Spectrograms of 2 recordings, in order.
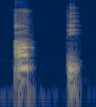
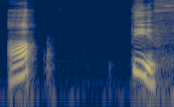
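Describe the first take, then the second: First: The word ends with a p sound. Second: The word ends with an f sound. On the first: The speaker calls it wrong. "Kalau kalian menggunakan P bukan F, aktif itu tidak baku" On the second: The speaker calls it right. "Yang baku adalah aktif"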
